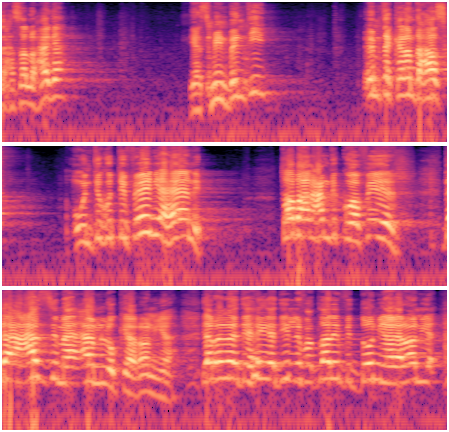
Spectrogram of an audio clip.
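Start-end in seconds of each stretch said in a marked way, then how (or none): 3.7-13.3 alarmed outcry. Acted. Father hears daughter kidnapped.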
